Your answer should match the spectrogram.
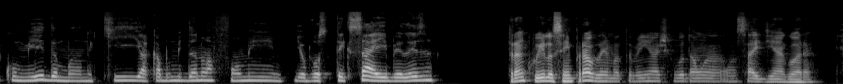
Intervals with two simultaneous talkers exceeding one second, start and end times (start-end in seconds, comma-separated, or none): none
